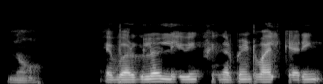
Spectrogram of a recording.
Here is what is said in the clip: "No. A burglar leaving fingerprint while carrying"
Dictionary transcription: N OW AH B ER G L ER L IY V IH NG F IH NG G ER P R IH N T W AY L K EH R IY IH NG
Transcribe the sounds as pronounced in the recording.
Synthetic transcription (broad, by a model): N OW AH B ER G L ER L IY V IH NG F IH NG G ER P R IH N T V AY L K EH R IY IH NG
